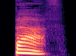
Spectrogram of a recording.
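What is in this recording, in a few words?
"bath", American English, female; 1000 hours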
